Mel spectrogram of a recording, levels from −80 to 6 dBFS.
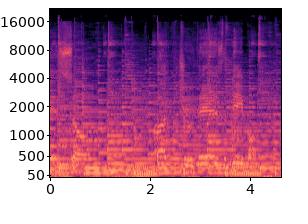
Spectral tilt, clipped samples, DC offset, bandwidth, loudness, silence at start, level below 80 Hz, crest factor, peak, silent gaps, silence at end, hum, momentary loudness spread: -5.5 dB/octave; under 0.1%; under 0.1%; 18.5 kHz; -13 LUFS; 0 s; -26 dBFS; 12 dB; 0 dBFS; none; 0 s; none; 2 LU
